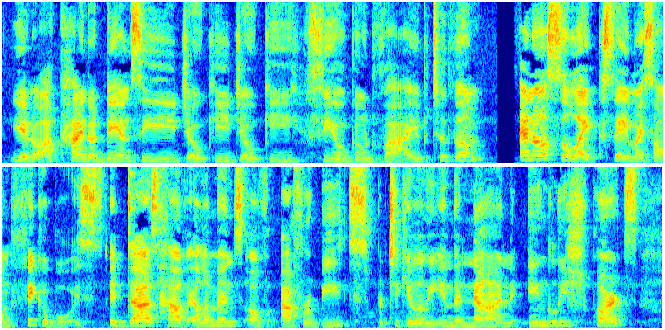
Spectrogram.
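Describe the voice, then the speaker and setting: Bright, sharp tone with a Kenyan accent, a fairly slow pace and hardly any pauses. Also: woman, medium pitch for a woman, ordinary pitch variation. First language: Kikuyu. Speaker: singer-songwriter. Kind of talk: casual vlog talk.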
